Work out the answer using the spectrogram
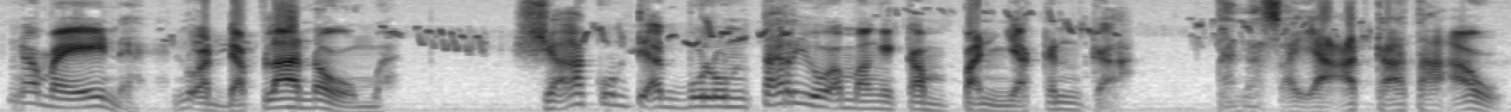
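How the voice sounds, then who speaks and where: Meddling old father played by a man, Ilocano accent, very swooping pitch, sharp forward tone, radio comedy drama. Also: very animated, a little slow, slight background noise, full character voice. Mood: friendly, coaxing. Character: meddling, excitable old village father of a courted daughter.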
